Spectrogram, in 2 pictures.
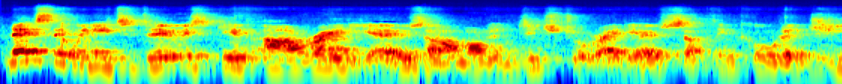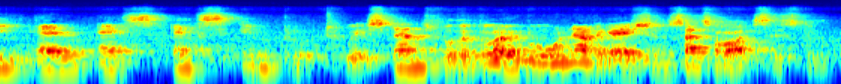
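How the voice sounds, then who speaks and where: Animated and a little fast with few pauses, this British man's mid-range voice has a fairly bright tone. As a marine radio course instructor, he explains informally in steps, adding short questions to check understanding. The recording from an indoor training room is roomy, distant-miked, and faintly noisy.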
